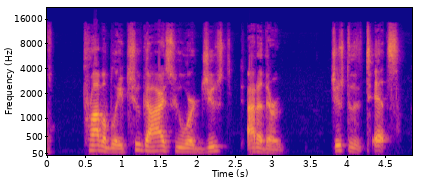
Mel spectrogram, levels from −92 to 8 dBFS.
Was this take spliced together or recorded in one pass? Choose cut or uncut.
uncut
